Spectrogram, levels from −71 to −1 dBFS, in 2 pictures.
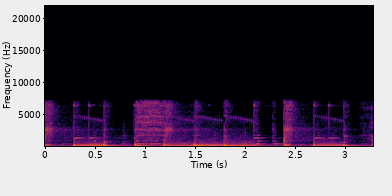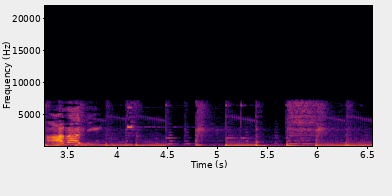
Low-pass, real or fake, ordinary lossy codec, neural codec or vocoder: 7.2 kHz; real; none; none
